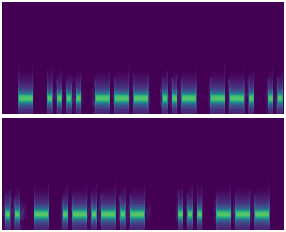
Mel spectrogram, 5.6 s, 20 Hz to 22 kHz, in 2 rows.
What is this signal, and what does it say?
Morse code, heard as a keyed tone, about 25 wpm, 600 Hz. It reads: THOUGHT. SO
